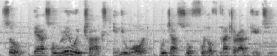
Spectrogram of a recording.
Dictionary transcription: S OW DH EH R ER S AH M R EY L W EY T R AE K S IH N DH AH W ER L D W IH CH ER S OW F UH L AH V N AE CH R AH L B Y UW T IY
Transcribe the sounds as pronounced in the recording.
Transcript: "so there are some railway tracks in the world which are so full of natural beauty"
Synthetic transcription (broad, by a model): S OW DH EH R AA S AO M R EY W EY T R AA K S IH N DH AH W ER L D W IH CH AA S OW F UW L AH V N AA CH R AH L B Y UW T IY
